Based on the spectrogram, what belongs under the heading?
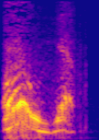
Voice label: oh yes 8 bit arcade cartoon

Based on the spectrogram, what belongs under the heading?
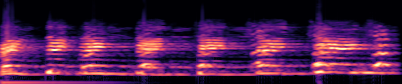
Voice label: "ring ding ding ding ding ding ding", voice

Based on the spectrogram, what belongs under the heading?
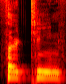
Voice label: "thirteen" announcer; numbers and letters

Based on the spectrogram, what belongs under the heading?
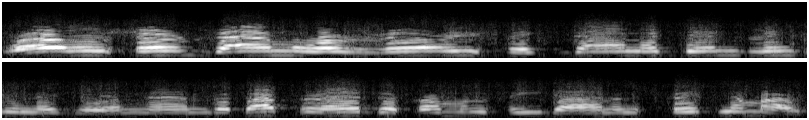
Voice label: old man rambles, gibbrish; Voice

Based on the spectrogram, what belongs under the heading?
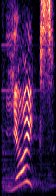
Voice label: "yikes", female; Voice; expletives

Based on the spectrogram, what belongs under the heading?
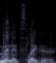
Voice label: minutes later announcer

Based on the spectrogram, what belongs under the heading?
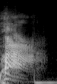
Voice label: "pow", Voice

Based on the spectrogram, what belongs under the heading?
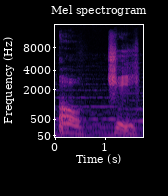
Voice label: "oh geez", expletives, g-rated swears; Voice

